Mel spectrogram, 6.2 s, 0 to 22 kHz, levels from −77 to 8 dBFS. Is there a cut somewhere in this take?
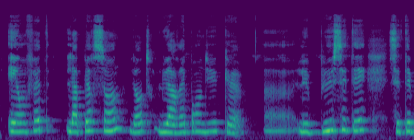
no; 0 cuts

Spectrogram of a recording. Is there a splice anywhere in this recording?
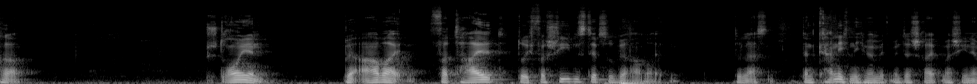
yes; 6 cuts; at 2.1 s, 3.4 s, 6.0 s, 7.3 s, 8.5 s, 8.9 s

